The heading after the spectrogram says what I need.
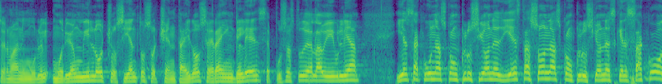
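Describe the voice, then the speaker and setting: A man delivers a sermon in with a slightly high-pitched voice. He teaches from scripture, often asking the congregation questions and addressing them as brother. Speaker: pastor.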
